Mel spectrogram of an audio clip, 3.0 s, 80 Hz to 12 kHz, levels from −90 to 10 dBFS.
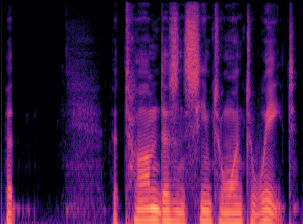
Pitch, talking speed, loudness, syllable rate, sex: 105 Hz, 160 wpm, -17 LUFS, 4.6 syllables/s, male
